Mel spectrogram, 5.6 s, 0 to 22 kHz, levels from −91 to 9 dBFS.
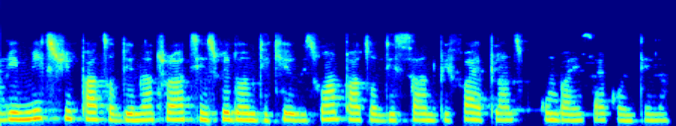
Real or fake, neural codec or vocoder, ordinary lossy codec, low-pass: real; none; Opus, 32 kbps; 7.2 kHz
